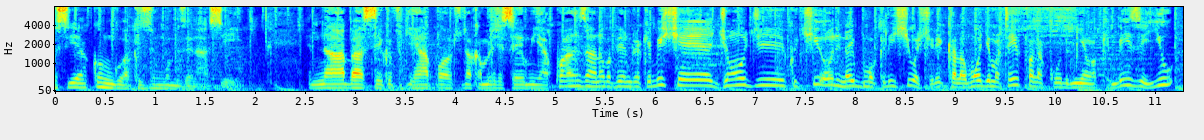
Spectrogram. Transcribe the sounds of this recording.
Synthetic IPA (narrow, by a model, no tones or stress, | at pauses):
siakɔŋɡuakizuŋɡum̩zana̰sḭ | naɓasikufi̥kiahapɔtunakamiliʃasɛhɛmujakwanzanaɔmbap̬ianiɾɛkɛɓiʃɛd͡ʒɔd͡ʒkut͡ʃiɔninaiɓum̩wakiliʃiwaʃiɾikalaumɔʄawamataifalakuhuɗumiawakimbiziju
